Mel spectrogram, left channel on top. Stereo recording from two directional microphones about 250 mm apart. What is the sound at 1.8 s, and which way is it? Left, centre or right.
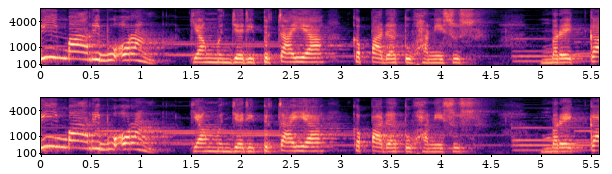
Speech, left.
